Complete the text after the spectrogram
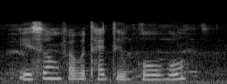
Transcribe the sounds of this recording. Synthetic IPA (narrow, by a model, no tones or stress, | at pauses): ɪsoŋ̩fa̰bʊtʰatʼibʊːbʊ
